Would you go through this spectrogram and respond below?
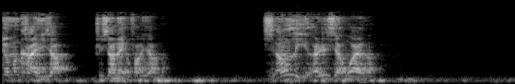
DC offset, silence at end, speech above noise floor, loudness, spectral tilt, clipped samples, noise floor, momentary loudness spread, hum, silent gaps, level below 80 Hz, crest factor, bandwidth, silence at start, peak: under 0.1%; 1 s; 34 dB; -17 LUFS; -0.5 dB/octave; under 0.1%; -53 dBFS; 20 LU; none; none; -68 dBFS; 20 dB; 15 kHz; 0 s; -2 dBFS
